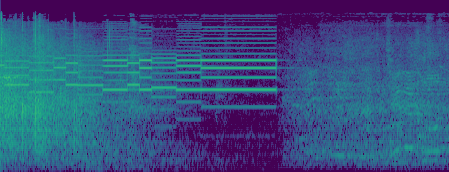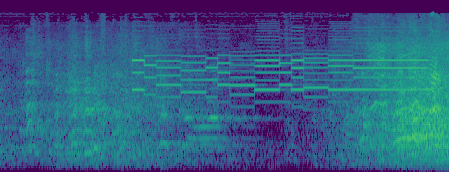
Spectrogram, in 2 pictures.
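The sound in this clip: A mobile phone ringing in the audience at a live show. A bright electronic ringtone melody plays in two bursts separated by a pause, with crowd murmur and voices underneath.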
